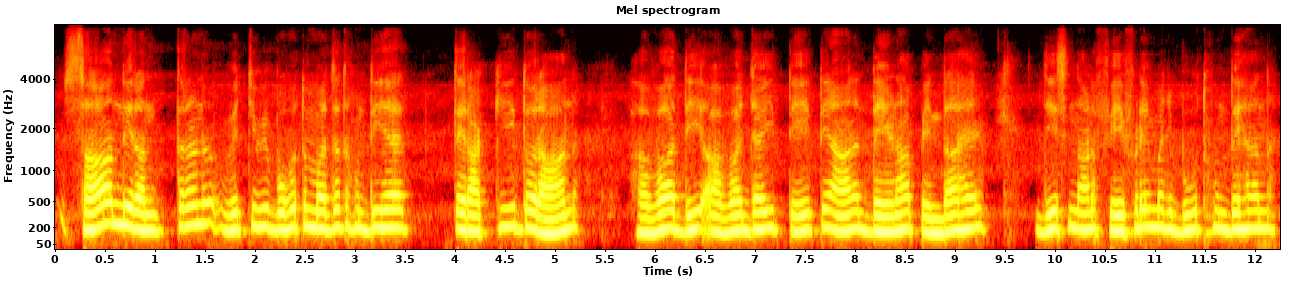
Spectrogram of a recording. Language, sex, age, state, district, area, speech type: Punjabi, male, 18-30, Punjab, Hoshiarpur, rural, spontaneous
